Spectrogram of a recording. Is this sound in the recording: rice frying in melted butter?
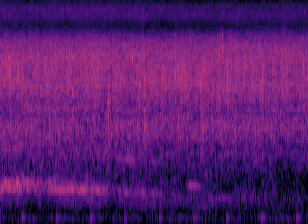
yes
